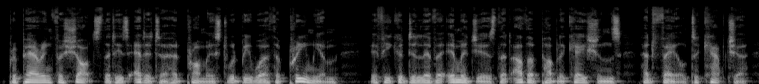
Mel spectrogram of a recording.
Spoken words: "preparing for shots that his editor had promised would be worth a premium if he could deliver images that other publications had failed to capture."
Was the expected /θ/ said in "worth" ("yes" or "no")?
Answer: yes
